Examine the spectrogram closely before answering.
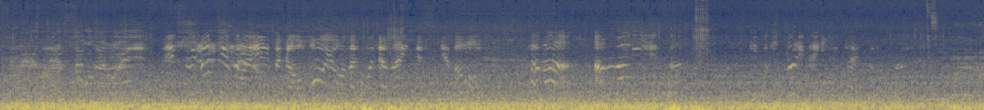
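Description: A truck rumbles close by in the next lane.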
